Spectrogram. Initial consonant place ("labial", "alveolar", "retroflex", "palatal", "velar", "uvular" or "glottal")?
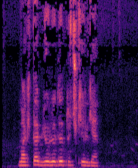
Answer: labial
